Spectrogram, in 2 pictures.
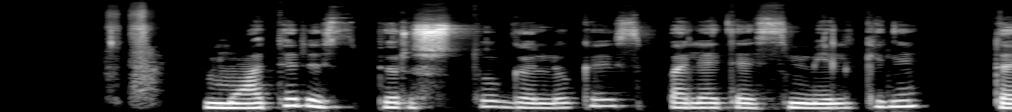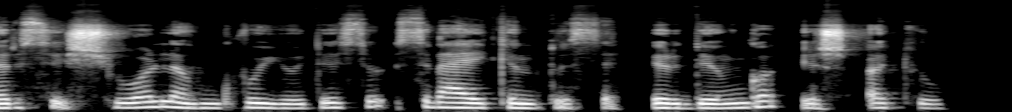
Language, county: Lithuanian, Vilnius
